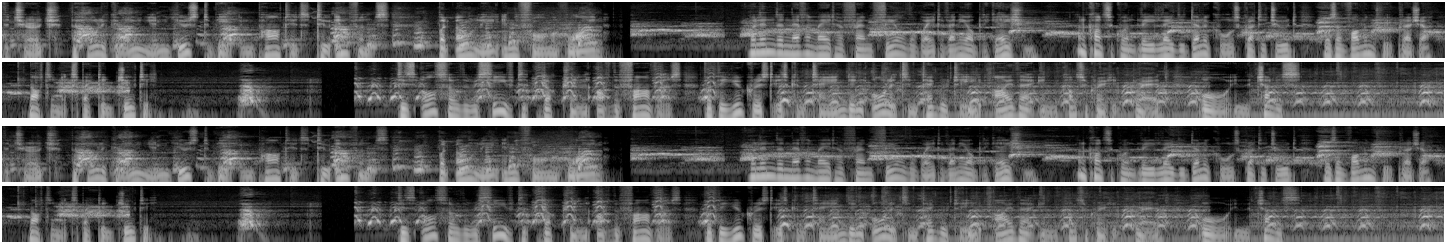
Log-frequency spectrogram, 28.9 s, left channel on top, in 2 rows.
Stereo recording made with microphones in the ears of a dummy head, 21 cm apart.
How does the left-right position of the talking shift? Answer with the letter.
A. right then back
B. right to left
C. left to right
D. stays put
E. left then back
D.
